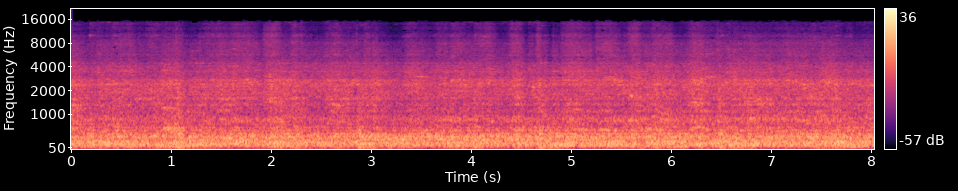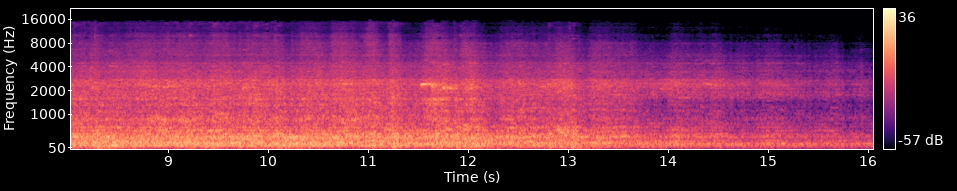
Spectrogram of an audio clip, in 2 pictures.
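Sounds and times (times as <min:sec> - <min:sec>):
train wheels rumbling on rails: 0:00.0 - 0:16.0
high-pitched wheel squeal: 0:11.4 - 0:12.2.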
